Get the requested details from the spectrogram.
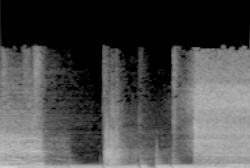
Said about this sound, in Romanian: Ne scrie o ascultătoare, o tipă tocmai și-a dat cu spray la sub braț în tramvai. Morning glory, morning glory, dați cu spray la subțiorii.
